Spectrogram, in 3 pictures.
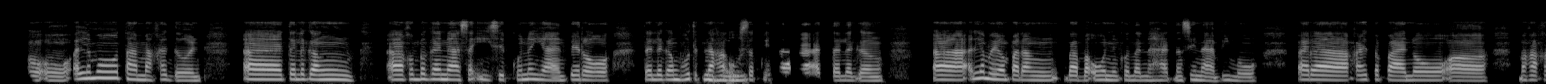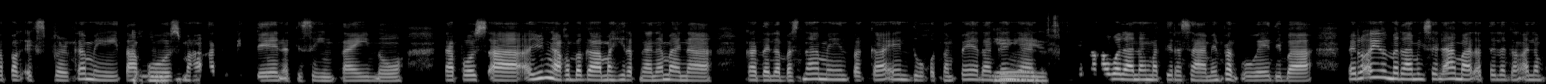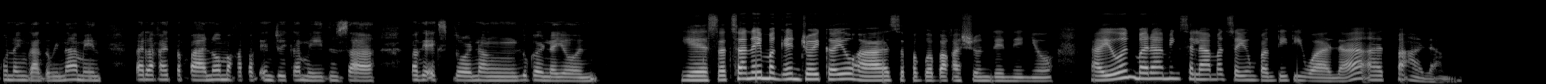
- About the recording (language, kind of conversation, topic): Filipino, advice, Paano ako makakapag-explore ng bagong lugar nang may kumpiyansa?
- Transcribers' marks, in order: none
